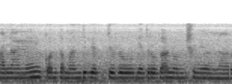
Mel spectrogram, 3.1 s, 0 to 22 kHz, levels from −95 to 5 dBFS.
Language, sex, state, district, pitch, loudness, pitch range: Telugu, male, Andhra Pradesh, Guntur, 215 Hz, -15 LUFS, 210-220 Hz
